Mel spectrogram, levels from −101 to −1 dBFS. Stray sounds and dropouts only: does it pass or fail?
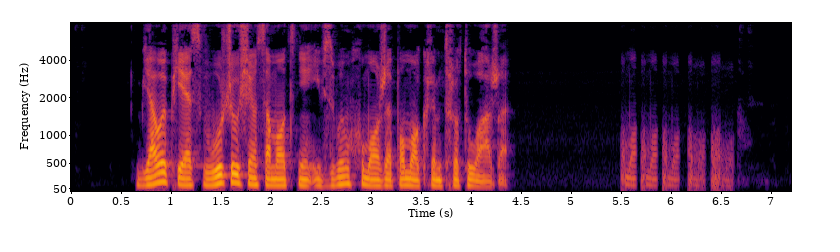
fail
